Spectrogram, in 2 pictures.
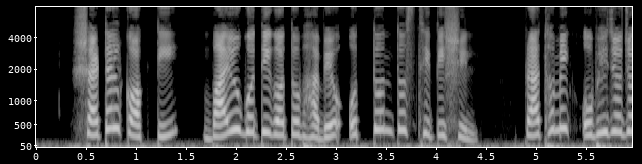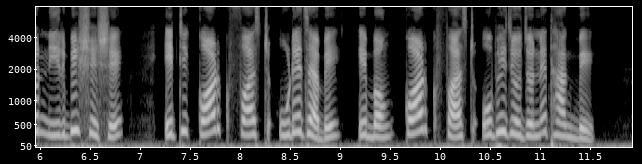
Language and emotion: Bengali, neutral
